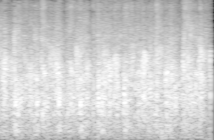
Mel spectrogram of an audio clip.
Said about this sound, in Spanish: Y a todos ustedes, un aplauso.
